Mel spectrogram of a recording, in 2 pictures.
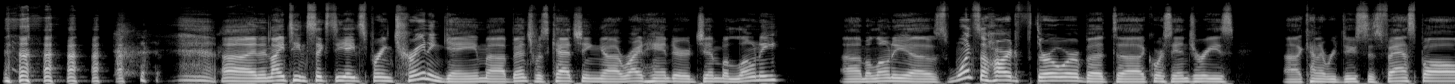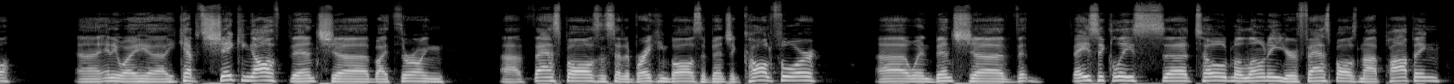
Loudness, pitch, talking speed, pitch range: -17 LUFS, 145 Hz, 140 wpm, 130-170 Hz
